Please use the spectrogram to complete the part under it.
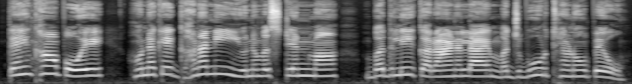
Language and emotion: Sindhi, neutral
